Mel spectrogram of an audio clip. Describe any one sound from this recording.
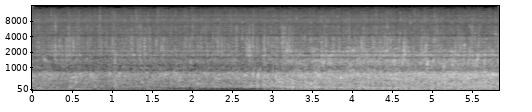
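Scuba divers' breathing gear releases bubbles that gurgle and rumble underwater.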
